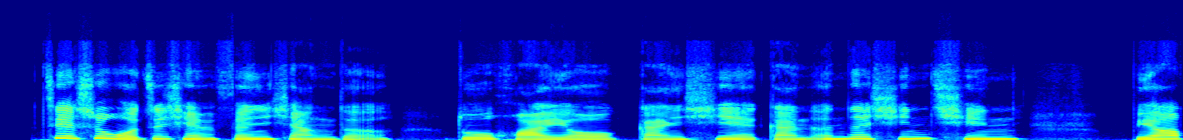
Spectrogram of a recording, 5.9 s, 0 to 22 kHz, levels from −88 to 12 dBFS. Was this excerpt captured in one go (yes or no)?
no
